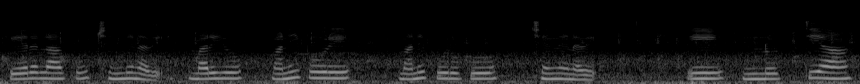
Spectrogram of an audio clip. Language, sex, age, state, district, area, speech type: Telugu, female, 18-30, Telangana, Komaram Bheem, urban, spontaneous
